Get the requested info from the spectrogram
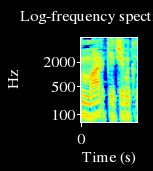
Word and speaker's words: маркетинг: Я рекомендую произносить это слово с ударением на первом слоге. Маркетинг.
